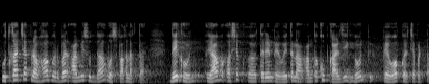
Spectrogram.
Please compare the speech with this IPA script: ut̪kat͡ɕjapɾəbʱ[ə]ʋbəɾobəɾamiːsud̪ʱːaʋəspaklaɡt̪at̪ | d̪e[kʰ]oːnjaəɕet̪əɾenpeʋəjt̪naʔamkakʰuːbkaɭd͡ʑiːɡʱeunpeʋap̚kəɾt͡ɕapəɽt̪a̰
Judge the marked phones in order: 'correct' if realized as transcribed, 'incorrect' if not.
incorrect, correct

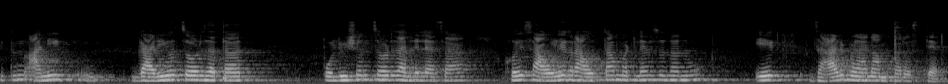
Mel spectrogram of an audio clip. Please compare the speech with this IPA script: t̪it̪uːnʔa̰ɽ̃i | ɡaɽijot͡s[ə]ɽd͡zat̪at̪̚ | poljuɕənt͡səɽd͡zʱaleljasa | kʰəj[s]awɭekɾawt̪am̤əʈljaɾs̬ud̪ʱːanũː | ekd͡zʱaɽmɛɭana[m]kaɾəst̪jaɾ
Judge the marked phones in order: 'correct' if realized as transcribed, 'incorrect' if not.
correct, correct, correct

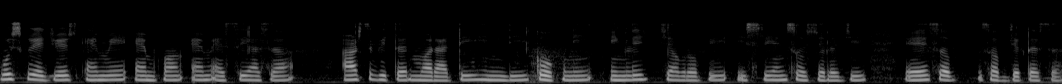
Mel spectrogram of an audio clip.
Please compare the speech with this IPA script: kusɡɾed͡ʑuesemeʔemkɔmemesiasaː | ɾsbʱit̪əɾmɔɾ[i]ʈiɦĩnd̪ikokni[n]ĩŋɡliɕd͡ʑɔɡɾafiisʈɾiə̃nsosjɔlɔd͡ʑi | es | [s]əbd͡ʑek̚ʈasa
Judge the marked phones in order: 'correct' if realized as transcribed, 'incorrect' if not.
incorrect, incorrect, correct

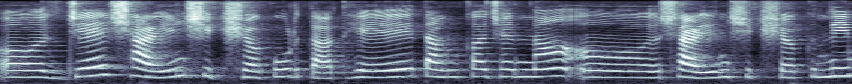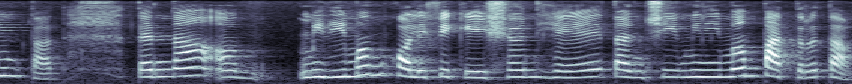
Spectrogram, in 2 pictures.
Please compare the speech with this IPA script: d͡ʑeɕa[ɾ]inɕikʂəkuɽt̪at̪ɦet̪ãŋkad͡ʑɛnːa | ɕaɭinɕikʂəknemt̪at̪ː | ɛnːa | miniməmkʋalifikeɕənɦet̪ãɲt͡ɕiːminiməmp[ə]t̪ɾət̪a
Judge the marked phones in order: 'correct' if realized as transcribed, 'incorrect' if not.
incorrect, incorrect

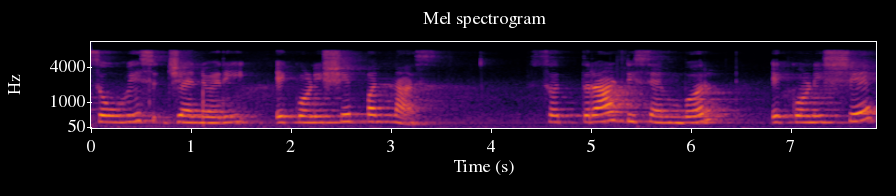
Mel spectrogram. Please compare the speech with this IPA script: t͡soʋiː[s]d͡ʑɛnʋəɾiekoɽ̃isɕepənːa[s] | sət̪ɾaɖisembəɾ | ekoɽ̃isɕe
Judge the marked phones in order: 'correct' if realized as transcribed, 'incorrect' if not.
correct, correct

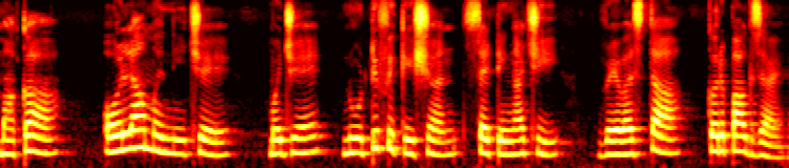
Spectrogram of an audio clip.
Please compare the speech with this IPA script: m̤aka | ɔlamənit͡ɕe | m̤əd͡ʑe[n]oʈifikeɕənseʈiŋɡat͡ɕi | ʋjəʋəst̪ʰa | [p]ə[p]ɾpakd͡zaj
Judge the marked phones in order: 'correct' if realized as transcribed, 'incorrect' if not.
correct, incorrect, incorrect

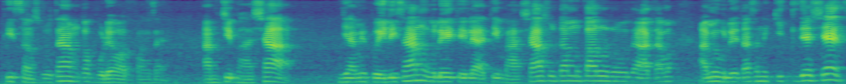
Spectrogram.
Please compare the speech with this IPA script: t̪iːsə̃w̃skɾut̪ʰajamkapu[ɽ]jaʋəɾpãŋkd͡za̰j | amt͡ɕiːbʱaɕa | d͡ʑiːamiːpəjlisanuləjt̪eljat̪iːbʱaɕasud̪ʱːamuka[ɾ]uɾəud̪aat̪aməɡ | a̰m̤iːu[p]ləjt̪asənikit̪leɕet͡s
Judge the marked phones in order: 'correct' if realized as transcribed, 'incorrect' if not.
correct, correct, incorrect

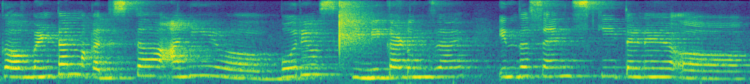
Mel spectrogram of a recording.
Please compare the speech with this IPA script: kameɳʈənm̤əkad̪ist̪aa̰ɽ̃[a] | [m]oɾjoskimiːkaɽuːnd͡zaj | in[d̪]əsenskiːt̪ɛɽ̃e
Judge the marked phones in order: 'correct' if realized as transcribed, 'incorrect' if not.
incorrect, incorrect, correct

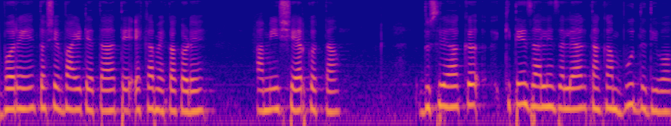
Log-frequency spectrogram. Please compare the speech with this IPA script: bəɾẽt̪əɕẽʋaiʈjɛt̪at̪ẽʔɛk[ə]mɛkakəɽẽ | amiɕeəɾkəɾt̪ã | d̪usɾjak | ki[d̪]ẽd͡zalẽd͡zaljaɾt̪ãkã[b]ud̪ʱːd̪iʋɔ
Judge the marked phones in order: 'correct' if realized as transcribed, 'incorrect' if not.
incorrect, incorrect, correct

